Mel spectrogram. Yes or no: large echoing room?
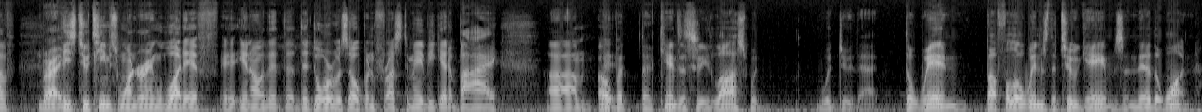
no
